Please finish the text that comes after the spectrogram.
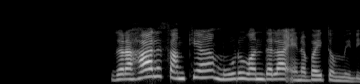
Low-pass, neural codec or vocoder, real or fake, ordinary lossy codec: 7.2 kHz; codec, 16 kHz, 2 kbps, FunCodec, trained on LibriTTS, 25 frames a second; fake; none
